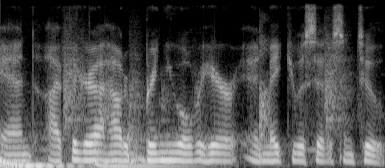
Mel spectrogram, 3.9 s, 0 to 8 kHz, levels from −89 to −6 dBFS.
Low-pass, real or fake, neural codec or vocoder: 7.2 kHz; real; none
